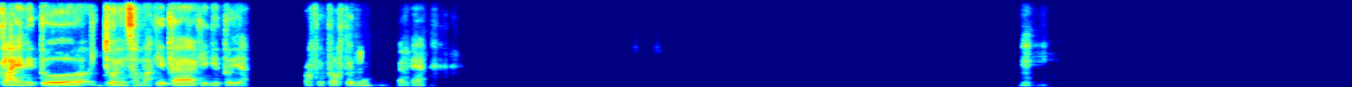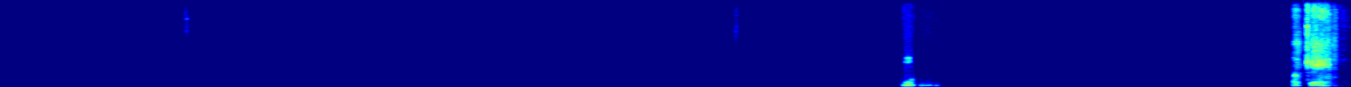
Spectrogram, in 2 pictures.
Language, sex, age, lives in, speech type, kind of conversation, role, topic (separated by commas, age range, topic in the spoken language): Indonesian, male, 45-49, Indonesia, conversation, advice, user, Bagaimana cara mengatasi kecemasan sebelum presentasi penting di depan banyak orang?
